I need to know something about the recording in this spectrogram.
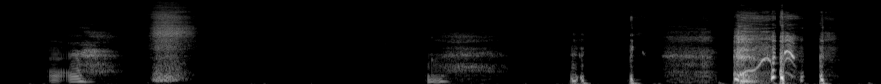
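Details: Acted voice performance of a young man ill with a cold and a fever of about 38 °C: a few soft, weak coughs with sighing breaths and a groan; simulated cough.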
